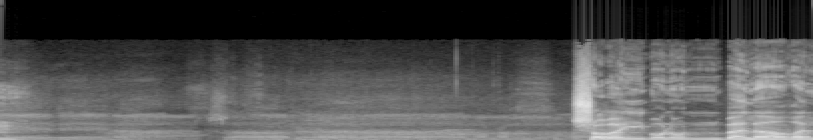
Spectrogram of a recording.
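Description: A man chants in a sustained melodic voice through a microphone and loudspeakers, growing much louder toward the end.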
